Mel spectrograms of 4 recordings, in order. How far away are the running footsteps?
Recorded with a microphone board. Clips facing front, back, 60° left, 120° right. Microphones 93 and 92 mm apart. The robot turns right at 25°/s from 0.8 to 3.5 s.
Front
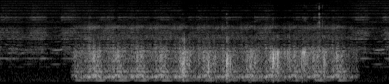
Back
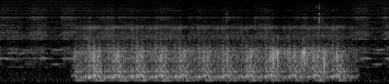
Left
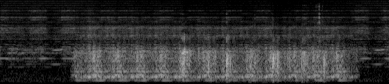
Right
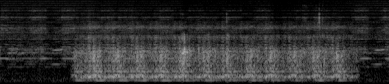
About 2 m.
